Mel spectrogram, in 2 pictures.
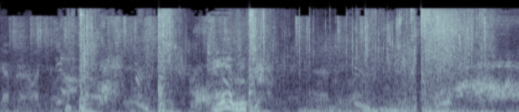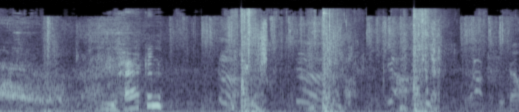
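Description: Heavy blows strike a body with dull thuds.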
